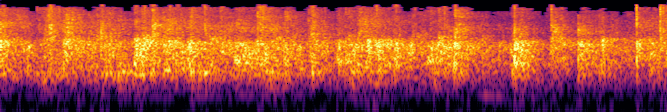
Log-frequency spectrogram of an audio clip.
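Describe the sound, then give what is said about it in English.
An audience applauds to welcome a guest onto a show, with dense, sustained clapping that holds steady and loud from start to finish. “Shall we give her a very warm welcome?”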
